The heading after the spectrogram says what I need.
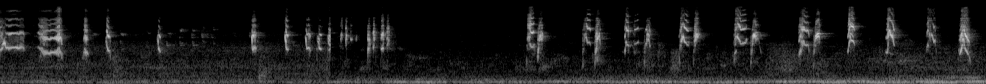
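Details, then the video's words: Young long-tailed shrike starting to bring out mimicked phrases, as a training recording: scattered high clicks and brief tinkling notes, a short pause, then a denser run of sharp ticks and chips over low background rumble. "masteran cendet muda"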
